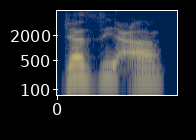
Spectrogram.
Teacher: আইন জাবার আ, জাজি আ, জাজি আ। আইনটা একটু গলার ভিতরে যাবে, জাজি আ। দেখেছেন এই পুরো পড়াটার মধ্যে কোনো জায়গায় একটু টান হলো না।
